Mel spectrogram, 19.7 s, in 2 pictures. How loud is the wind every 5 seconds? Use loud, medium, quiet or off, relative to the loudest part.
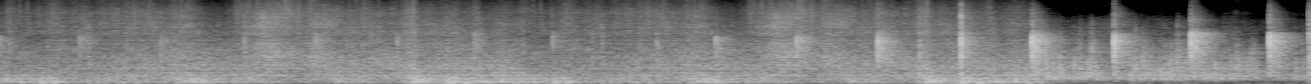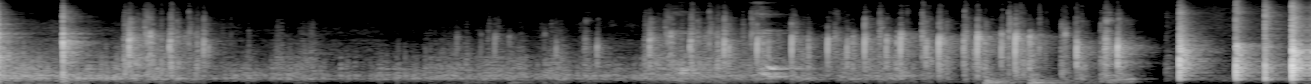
loud, loud, quiet, quiet.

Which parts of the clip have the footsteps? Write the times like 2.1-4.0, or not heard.
not heard.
